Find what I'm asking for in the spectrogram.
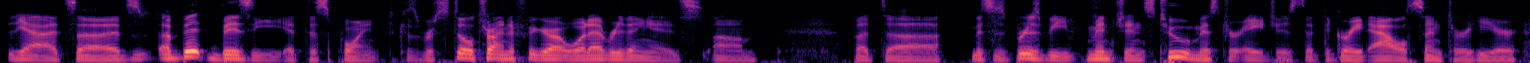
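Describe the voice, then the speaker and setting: A man's voice: fairly low pitch, moderate pace, no echo, clean studio sound. A young man co-hosting a casual movie recap podcast, rambling with many fillers and chuckling as he reads out his notes. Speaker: podcast co-host.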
